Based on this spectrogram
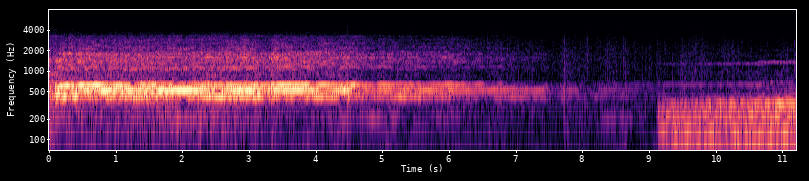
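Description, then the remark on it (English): A train whistle blows loud and sustained with steady harmonic tones, fading after several seconds as the rumble of a running train continues, then a heavier low chugging rises near the end. “Oh, you have to get off here. I'm sorry. I'm sure we meet again. I take this same train every week at the same time.”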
